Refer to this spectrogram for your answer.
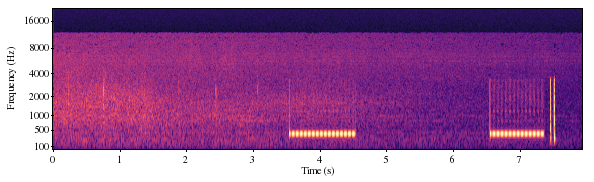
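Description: Over a low background hiss, a telephone ringing tone from a call placed at night sounds twice, steady buzzy beeps with a pause between them, followed by a quick double click as the line connects.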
